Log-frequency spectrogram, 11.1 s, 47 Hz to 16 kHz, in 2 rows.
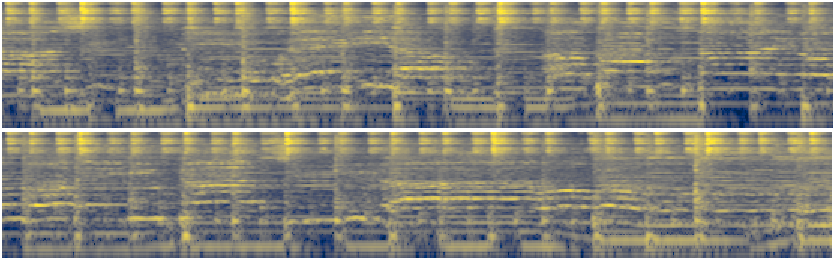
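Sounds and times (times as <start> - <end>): bass: 0.0 - 11.0
cajon: 0.0 - 11.0
man singing: 0.0 - 11.0
strummed acoustic guitars: 0.0 - 11.0
tambourine shaken: 0.0 - 11.0.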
